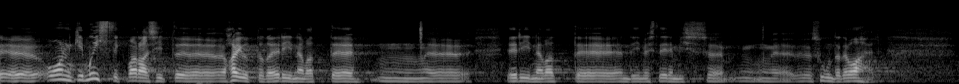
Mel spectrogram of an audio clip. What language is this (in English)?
Estonian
